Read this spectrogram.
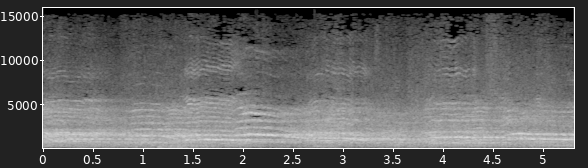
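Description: A crowd cheers and shouts loudly in an echoing hall.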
